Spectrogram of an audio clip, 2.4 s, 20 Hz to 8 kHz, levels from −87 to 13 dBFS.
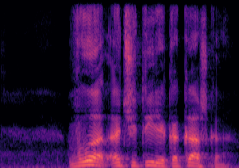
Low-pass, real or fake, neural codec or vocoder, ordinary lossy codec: none; real; none; none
